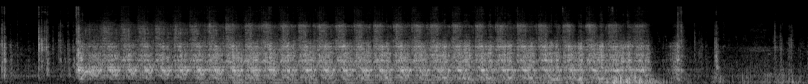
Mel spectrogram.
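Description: A ZAZ Slavuta's four-cylinder engine is cranked on its electric starter for about six seconds without catching, then the cranking stops abruptly. The long crank runs the battery down.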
